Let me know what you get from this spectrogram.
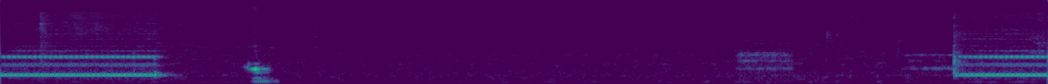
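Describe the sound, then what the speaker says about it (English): Telephone keypad tones on a call-in show line: a steady tone at the start, a short blip, then a couple of brief dialing beeps and another steady tone returning at the end, heard alone without talk. "Tammy, answer your phone."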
